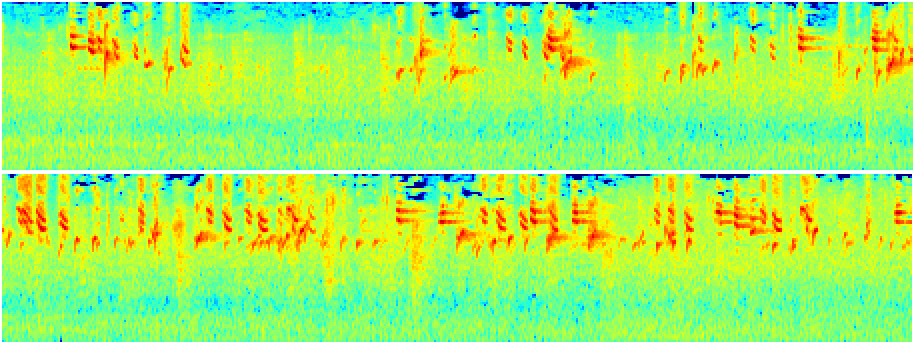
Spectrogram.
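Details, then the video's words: Goldfinch twittering in a long, rambling run of high chirps and trills that thickens toward the end, over constant low background noise. "Amplifying the Goldfinch's Voice"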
